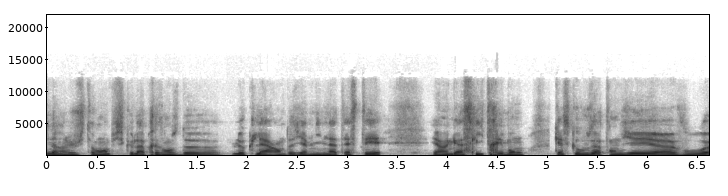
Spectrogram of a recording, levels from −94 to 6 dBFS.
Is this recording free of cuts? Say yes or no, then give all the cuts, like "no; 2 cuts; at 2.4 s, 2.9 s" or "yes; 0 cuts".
no; 2 cuts; at 1.8 s, 5.0 s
